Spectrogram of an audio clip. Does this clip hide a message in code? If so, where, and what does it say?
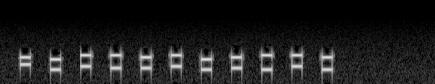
Yes: DTMF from 0.2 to 3.3 s, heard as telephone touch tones, dialled by machine, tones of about 100 ms. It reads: 01965915392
